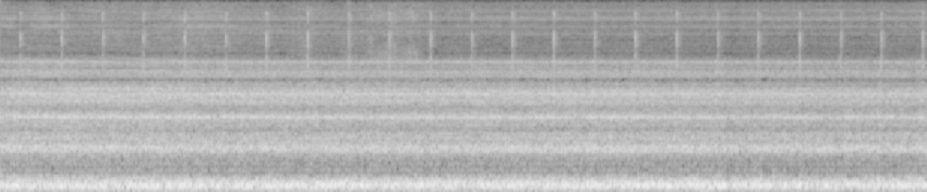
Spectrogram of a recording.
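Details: Land Rover engine after cylinder block repair: an even, steady low idle with a faint, quick, light ticking on top and no knocks or misses. The engine sounds healthy.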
